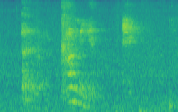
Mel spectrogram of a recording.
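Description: A child's short, breathy vocal sounds: three quick bursts, the middle one falling in pitch.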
